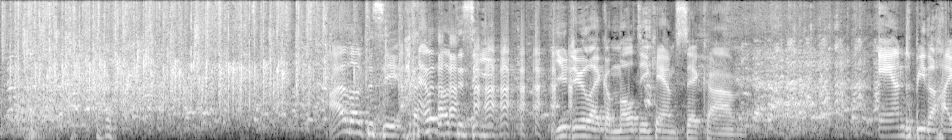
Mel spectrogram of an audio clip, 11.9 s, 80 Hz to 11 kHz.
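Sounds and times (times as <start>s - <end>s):
crowd applauding: 0.0s - 5.9s
laughter: 0.0s - 11.8s
speech: 1.3s - 1.6s, 4.2s - 10.0s, 11.0s - 11.8s.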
